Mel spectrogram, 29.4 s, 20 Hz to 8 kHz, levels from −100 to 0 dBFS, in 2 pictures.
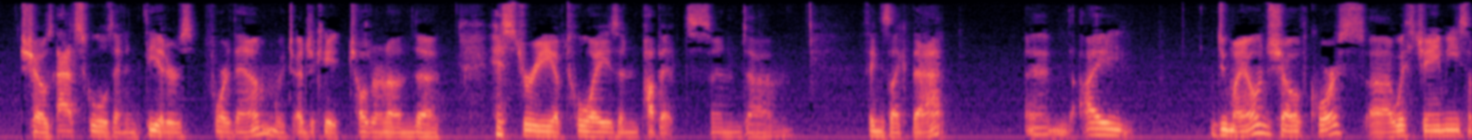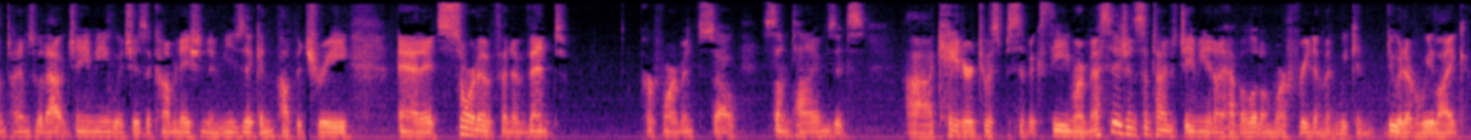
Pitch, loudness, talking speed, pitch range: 100 Hz, -23 LUFS, 165 wpm, 90-105 Hz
